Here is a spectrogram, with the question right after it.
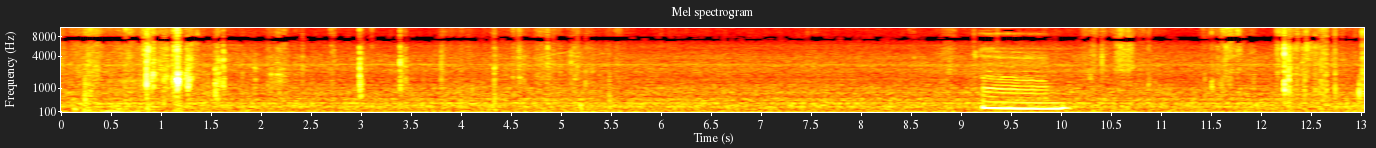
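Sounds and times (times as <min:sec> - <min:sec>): paper pages turning: 0:00.1 - 0:05.6, 0:10.3 - 0:13.0.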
